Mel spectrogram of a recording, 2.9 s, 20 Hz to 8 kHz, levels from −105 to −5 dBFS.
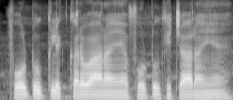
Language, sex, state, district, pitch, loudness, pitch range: Hindi, male, Uttar Pradesh, Budaun, 100 Hz, -17 LUFS, 100-105 Hz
